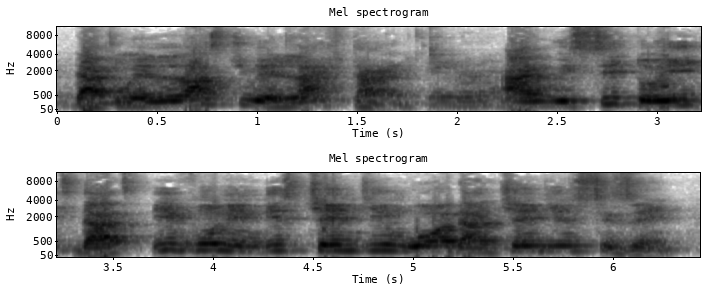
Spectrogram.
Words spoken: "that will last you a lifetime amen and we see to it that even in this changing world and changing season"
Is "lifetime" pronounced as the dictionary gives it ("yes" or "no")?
no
